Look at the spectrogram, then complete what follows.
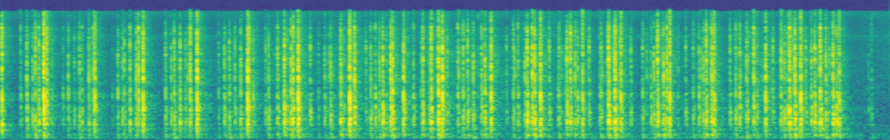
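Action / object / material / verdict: tap / plastic shampoo bottle / plastic / none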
